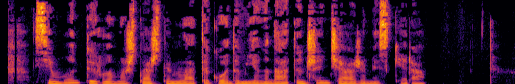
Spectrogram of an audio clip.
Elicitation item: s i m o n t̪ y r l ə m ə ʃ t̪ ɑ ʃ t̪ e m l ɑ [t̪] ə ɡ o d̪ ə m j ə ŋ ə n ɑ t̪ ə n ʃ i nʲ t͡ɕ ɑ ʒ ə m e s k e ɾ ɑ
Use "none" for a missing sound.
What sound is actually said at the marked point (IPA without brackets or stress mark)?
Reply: t̪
